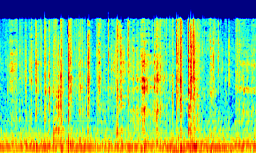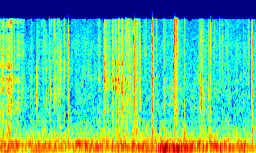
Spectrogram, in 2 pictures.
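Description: A utility knife scrapes chunks and shavings off a light green soap bar, making a run of dense, bright, crisp scraping and crackling strokes with short sharp peaks over a faint low hum.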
